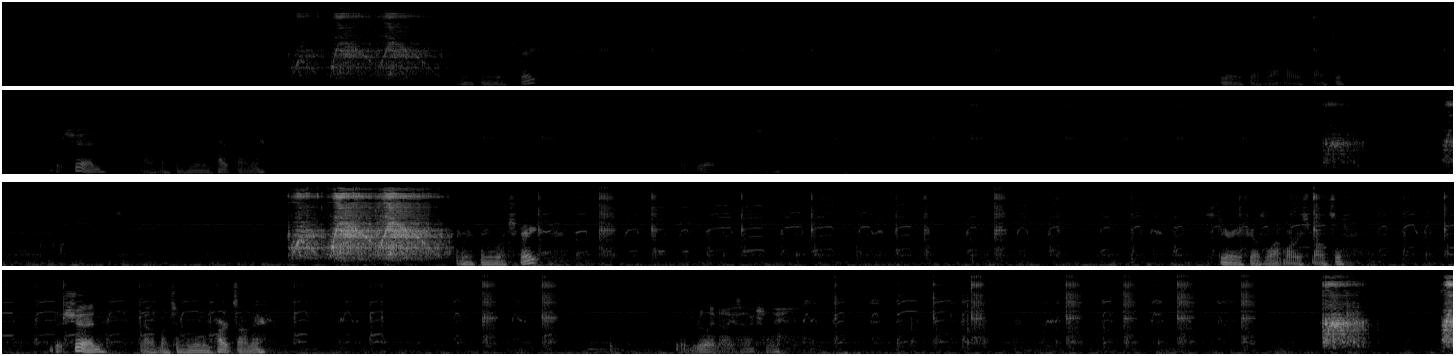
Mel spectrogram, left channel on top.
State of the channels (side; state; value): left; quieter; 19.0 dB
